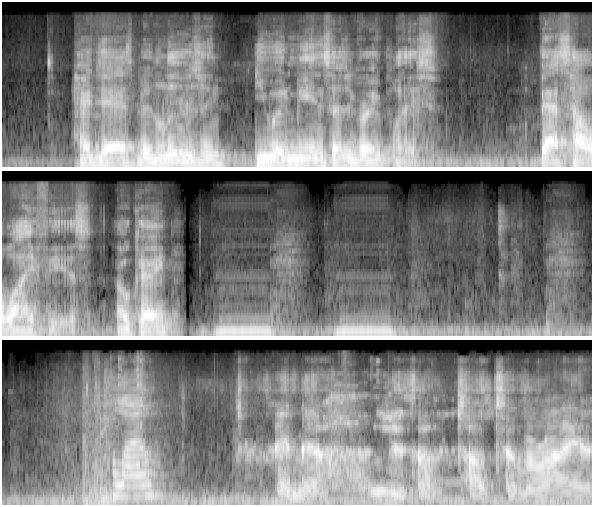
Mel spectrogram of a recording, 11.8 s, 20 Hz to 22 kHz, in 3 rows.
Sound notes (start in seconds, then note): 5.2 cell phone vibrating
